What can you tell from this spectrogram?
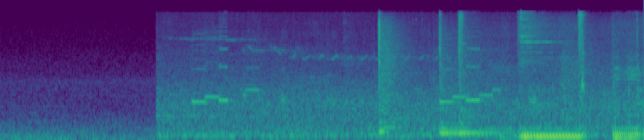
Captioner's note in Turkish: Telsiz sesi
